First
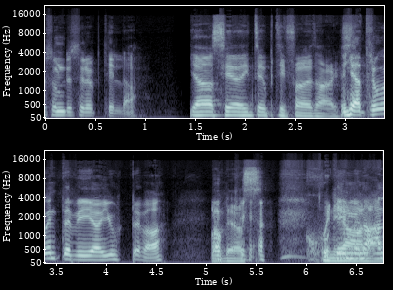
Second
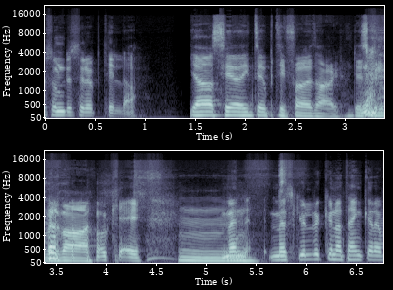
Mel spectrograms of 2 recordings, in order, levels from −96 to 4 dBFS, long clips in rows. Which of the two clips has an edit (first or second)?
first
